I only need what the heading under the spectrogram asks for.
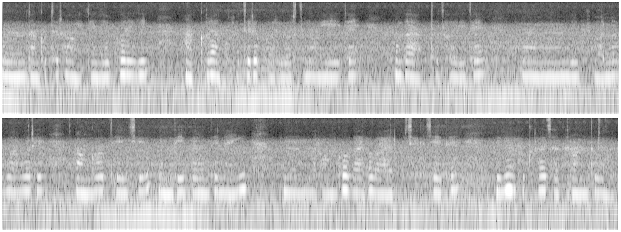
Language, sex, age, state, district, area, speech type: Odia, female, 18-30, Odisha, Sundergarh, urban, spontaneous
